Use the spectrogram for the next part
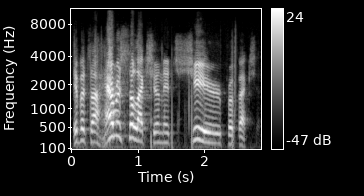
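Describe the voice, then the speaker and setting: A man's voice: high-pitched, animated, moderate pace, pushed and bright, rough recording. A man playing a bandleader on 1930s radio comedy, cocky and brash in his wisecracks.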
